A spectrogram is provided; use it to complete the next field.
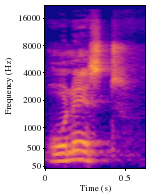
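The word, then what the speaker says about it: honest: ऑनेस्ट दोस्तों देखो, last वाला उदाहरण देख पा रहे हो, यहाँ पे एच से शुरू हो रहा है, लेकिन ये बोलने में इसका उच्चारण ऑनेस्ट होता है, ओ से शुरू होता है, इसलिए यहाँ पे एन का प्रयोग हुआ है।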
